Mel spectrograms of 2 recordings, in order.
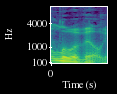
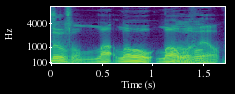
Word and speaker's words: Louisville: I can never say that right. It's not Louisville, guys. – Louisville. – You know, something like that.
